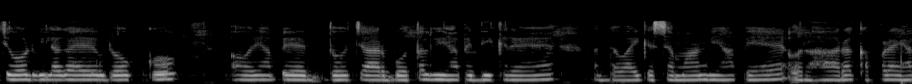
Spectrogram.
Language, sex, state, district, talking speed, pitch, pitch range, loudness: Hindi, female, Chhattisgarh, Sarguja, 190 wpm, 210 Hz, 205-215 Hz, -31 LUFS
